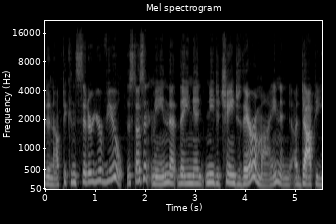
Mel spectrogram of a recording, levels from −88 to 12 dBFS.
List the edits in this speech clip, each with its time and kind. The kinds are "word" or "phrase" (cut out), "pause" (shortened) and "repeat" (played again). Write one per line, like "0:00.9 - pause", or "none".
0:01.6 - pause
